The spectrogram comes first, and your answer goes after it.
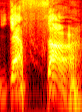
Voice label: "Yes sir", speech; Soul Man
